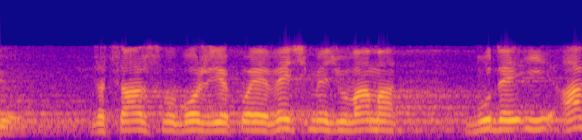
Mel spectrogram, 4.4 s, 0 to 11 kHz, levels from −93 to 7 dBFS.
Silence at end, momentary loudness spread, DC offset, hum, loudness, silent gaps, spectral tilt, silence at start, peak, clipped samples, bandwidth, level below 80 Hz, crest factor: 0 s; 16 LU; under 0.1%; none; -16 LUFS; none; -10.5 dB/octave; 0 s; -2 dBFS; under 0.1%; 4.1 kHz; -60 dBFS; 14 dB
